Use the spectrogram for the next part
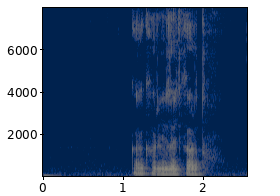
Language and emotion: Russian, neutral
